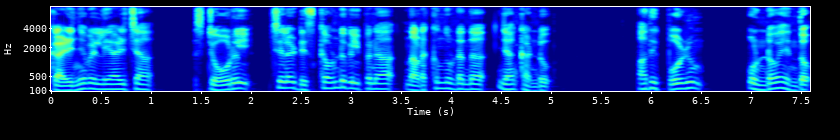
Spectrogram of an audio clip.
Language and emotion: Malayalam, fearful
